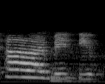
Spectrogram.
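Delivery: soft, sighed into the bed; quiet sigh. Acted. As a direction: breathe it out quietly. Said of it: "Like, she said".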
